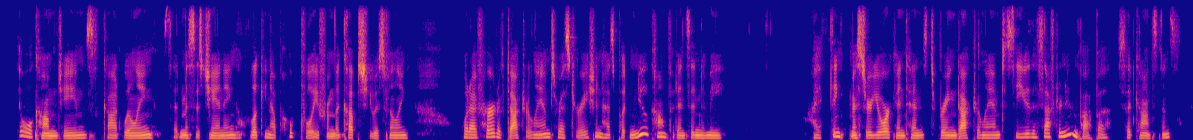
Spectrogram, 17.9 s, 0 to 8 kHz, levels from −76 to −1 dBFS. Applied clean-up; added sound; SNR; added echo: none; none; none; none.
